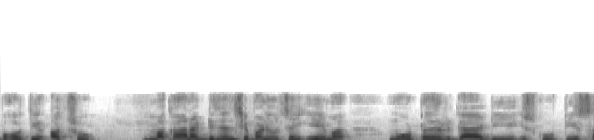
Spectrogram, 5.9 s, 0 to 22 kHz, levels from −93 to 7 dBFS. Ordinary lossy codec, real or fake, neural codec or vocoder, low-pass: AAC, 32 kbps; real; none; 7.2 kHz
